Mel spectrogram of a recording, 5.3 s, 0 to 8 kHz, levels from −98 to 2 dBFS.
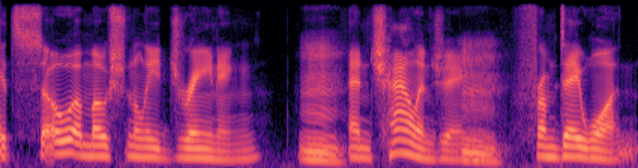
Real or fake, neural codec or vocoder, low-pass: real; none; 7.2 kHz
